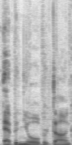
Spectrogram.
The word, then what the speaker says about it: Epagneul Breton: Also brought to you by Trinity Bretons, home of the Epignol Breton. I've been told that I actually say that correctly, so I'm very proud of saying the Epignol Breton correctly.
